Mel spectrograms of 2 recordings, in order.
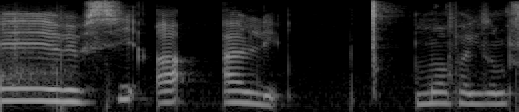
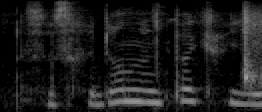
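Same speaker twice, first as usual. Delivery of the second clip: ordinary delivery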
